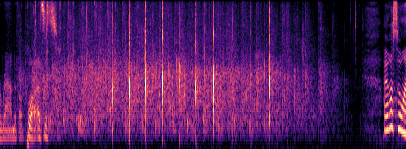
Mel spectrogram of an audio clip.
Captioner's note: applause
